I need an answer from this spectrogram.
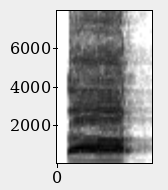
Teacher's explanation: با دونوں ہونٹوں کے تر حصے سے ادا ہوتا ہے۔ با با، تا، یہ زبان کی نوک اور سامنے کے اوپر والے 2 دانتوں کی جڑ سے ادا ہوتا ہے۔ تا، سامنے کے جو اوپر والے 2 دانت ہے ان کی جڑوں سے ادا ہوتا ہے تا۔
